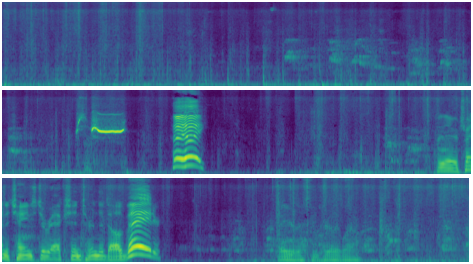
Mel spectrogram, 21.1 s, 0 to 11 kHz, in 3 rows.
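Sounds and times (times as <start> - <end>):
footsteps through field cover: 0.0 - 21.0
whistle blast: 8.2 - 9.0.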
